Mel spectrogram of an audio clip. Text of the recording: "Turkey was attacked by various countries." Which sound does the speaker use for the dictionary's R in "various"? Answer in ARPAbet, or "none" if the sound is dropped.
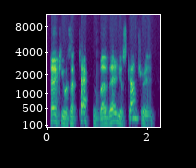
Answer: L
